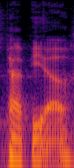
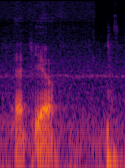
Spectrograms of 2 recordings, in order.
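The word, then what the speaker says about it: Pepiot: At a minimum needed to understand how to pronounce his name, which is Pepio. So yeah, Pepio.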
